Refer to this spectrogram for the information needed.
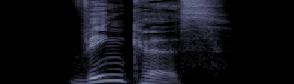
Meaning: genitive singular of Wink
- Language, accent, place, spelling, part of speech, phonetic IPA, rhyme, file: German, Germany, Berlin, Winkes, noun, [ˈvɪŋkəs], -ɪŋkəs, De-Winkes.ogg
